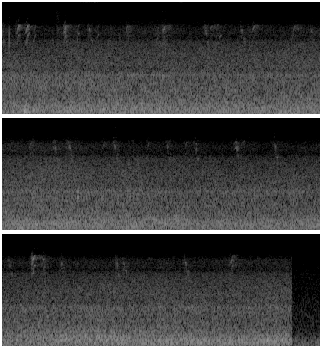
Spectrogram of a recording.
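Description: Enoden electric train running on the rails, a steady rumble with short high squeaks throughout, cutting off suddenly near the end.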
